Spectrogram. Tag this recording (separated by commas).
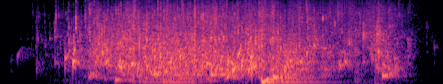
Liquid, Splash, Bathtub (filling or washing), home sounds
